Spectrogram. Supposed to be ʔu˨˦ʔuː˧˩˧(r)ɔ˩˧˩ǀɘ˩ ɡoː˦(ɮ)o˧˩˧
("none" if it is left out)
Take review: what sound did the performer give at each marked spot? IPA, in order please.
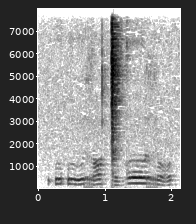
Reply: r, r

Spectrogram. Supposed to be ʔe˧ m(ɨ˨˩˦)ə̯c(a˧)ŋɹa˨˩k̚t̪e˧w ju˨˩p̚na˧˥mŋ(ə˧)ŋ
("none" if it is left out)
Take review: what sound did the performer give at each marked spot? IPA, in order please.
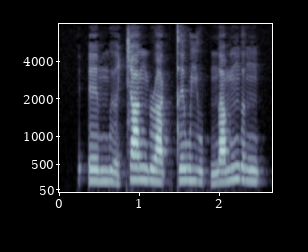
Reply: ɨ˨˩˨, a˧, ə˧

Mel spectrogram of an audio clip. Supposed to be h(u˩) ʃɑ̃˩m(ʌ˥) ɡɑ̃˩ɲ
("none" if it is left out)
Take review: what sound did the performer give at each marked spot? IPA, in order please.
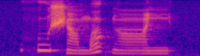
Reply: u˥, ʌ˥

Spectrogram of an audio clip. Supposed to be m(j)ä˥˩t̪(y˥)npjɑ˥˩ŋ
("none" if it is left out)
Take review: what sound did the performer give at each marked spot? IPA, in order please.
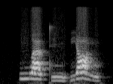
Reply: w, y˨˩

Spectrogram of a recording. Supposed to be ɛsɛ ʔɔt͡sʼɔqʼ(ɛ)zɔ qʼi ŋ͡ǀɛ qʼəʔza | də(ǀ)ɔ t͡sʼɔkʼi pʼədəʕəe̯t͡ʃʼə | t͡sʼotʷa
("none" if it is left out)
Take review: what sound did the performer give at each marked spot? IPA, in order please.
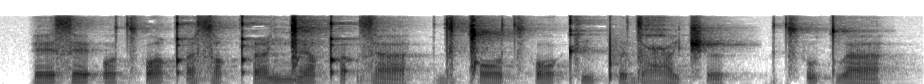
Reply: ɛ, ǀ

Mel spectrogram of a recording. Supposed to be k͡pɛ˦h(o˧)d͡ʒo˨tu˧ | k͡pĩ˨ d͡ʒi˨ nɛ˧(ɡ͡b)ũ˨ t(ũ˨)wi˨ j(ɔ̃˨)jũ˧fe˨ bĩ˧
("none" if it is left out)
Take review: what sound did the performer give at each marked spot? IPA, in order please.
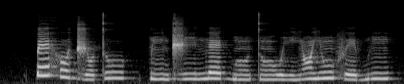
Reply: o˧, ɡ͡b, ũ˨, ɔ̃˧

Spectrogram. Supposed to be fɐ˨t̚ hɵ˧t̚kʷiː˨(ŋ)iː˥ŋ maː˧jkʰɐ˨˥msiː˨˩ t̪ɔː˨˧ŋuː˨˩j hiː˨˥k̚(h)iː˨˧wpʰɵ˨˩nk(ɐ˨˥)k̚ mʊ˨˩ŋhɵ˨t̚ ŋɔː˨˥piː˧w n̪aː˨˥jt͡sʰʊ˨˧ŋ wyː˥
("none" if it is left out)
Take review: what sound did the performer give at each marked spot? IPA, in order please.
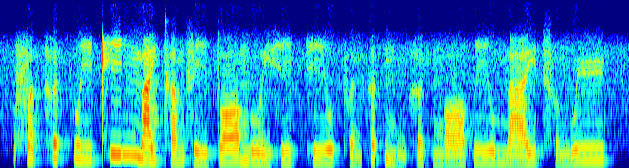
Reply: kʰ, h, ɐ˥

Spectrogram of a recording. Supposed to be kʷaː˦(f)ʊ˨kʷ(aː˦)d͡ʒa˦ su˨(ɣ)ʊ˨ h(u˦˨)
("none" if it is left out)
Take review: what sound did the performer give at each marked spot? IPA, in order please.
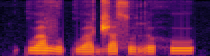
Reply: v, aː˨, r, u˦

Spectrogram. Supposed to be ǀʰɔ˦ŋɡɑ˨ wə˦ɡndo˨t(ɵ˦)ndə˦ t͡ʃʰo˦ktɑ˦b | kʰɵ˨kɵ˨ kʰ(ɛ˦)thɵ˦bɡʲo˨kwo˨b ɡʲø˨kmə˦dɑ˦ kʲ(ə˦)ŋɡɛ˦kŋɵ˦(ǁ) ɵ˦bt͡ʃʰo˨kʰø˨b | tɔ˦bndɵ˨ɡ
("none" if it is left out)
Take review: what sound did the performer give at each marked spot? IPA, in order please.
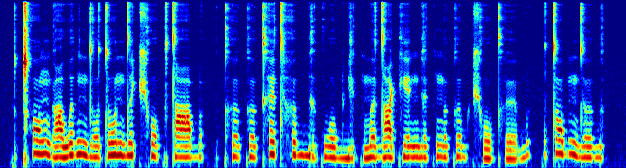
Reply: o˦, ɛ˦, ɛ˦, k

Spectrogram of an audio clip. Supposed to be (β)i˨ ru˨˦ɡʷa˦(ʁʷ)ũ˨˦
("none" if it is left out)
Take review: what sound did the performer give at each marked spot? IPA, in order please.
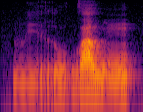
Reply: β, w

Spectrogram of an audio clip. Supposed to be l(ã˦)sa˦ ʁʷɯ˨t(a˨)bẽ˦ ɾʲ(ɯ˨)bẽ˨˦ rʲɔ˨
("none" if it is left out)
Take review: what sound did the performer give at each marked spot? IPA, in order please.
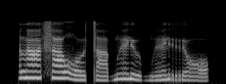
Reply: ã˦, a˨, ɯ˨

